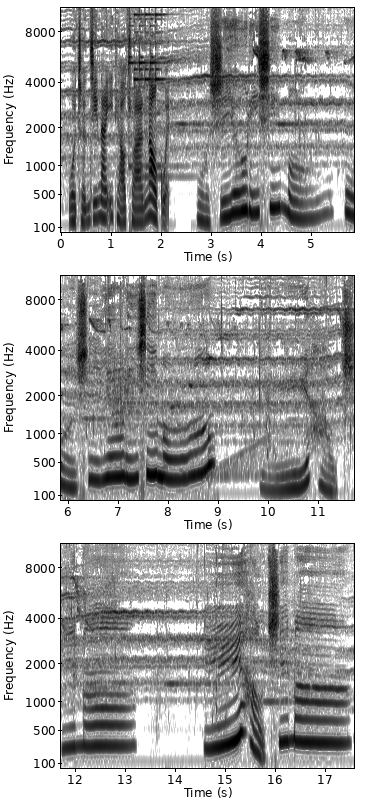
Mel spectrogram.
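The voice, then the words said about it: Scary ghost voice. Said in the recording (Chinese): “用可怕的声音说话着”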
